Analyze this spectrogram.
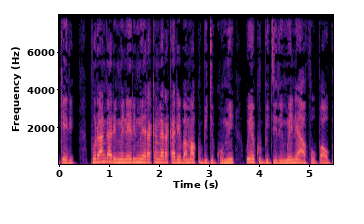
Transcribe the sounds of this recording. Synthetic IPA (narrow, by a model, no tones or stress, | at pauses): puɾaŋɡaɾimwe̞ne̞ɾimwe̞ɾakaŋɡaɾakaɾe̞ɓamakubʱit̬iɡʱumi | uje̞kubʱit̬irimwe̞ne̞ɦafupaupa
